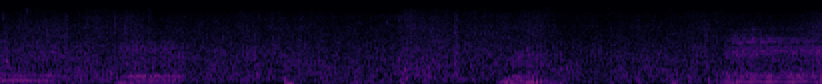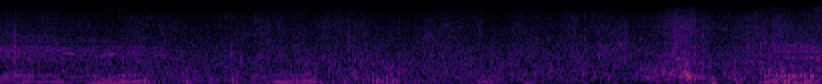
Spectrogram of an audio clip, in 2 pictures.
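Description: Water splashes as an elk swims nearby.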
